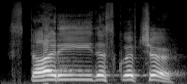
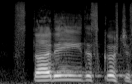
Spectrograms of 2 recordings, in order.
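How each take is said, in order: First: Slow and loud, each word weighted; study the Scripture drawn out and punched loud; emphatic stress. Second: Loud, Study punched at the front; Study hit hard, falling off on Scripture; repeated emphasis. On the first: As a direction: lean hard on study the Scripture, slowly. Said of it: "what we are stressing is". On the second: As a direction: hammer Study again at normal speed. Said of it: "Say that to your neighbor". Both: Shown as a demonstration.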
